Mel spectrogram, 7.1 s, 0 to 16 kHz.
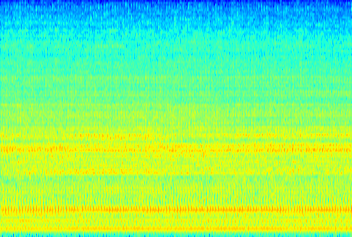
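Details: New unboxed Predator 79cc single-cylinder engine on first start with stock muffler, freshly filled with 0.37 quart oil, no choke: ticking over at a fast, even idle with a steady buzz while warming up, no misses; it sounds solid.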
